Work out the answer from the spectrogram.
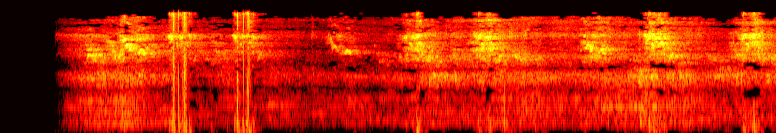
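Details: House sparrow chicks being fed by their mother: rapid, high, thin chirps in bursts with sharp clicks and rustles between them, a busy twittering run lasting several seconds.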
